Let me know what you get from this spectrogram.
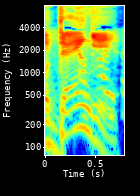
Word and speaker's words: dengue: And everyone with her came down with something called Dungy Fever. – Dungy Fever? – Dungy, I think. – Oh, dengue. You mean dengue fever.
